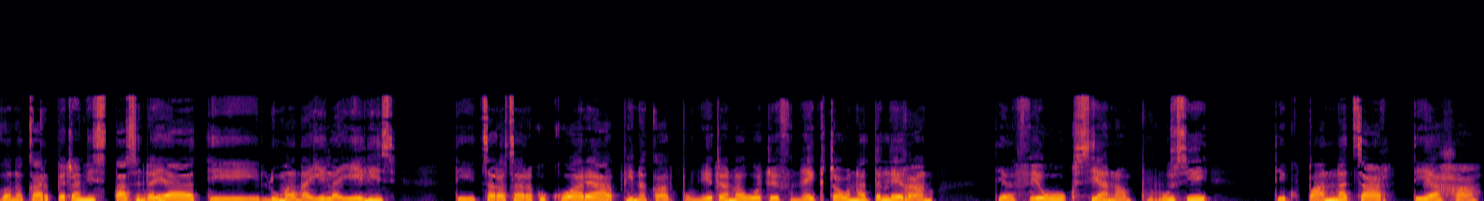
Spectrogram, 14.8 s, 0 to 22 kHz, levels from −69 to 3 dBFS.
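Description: From start to finish, the speech has most likely been through HE-AAC compression, with the heavy damage pointing to a very low bitrate of around 12 kbps. The encoder kept only the lower spectrum and synthesised the treble by copying lower bands upward, so those upper harmonics no longer match the real ones. Nothing remains above 11.5 kHz, and the reconstructed top end gives s sounds a gritty, metallic, lispy edge.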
